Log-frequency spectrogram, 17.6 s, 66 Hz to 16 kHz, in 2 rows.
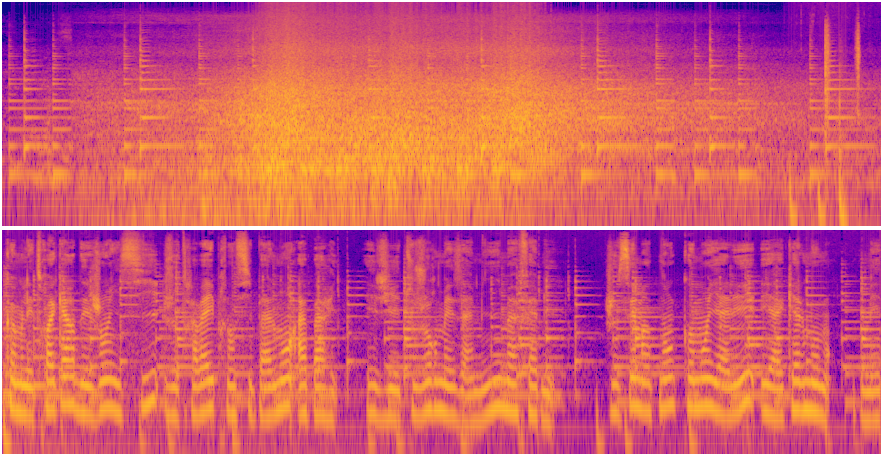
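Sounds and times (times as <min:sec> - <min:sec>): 
steady tonal hums in a train station: 0:00.0 - 0:13.8
rushing roar in a train station: 0:00.7 - 0:08.8
speech: 0:08.9 - 0:17.5.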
